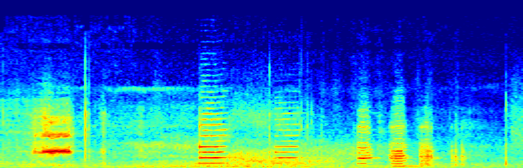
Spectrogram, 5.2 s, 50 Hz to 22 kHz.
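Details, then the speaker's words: Radio Flyer Flex eBike braking hard from about 20 mph on pedal assist 3: short high-pitched squeals in bursts from front brakes that are not yet bedded in. The brakes still grip well. "And we still need to brake in the front brakes so you can hear them squeal a little bit."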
